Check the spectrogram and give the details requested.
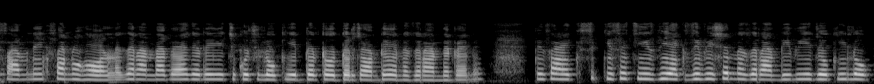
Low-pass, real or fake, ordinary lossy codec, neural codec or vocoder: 7.2 kHz; real; none; none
